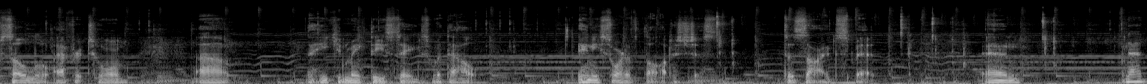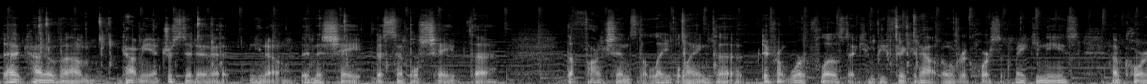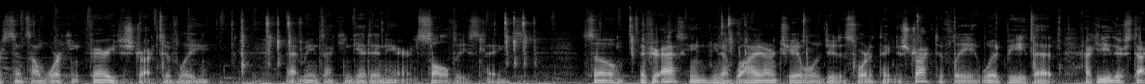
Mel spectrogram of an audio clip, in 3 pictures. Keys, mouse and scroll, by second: 5.0 click, 5.4 middle click, 7.2 x, 8.3 click, 9.3 alt+a, 9.8 click, 10.3 scroll up 1, 10.5 q, 11.1 click, 12.0 alt+a, 12.2 click, 12.5 q, 12.9 click, 13.5 alt+a, 14.4 middle click, 14.8-15.1 scroll down 2, 15.1 shift+middle click, 15.5 scroll down 1, 15.7 middle click, 19.5 scroll up 1, 20.2 click, 20.6 shift+Tab, 20.7 shift+middle click, 22.5-23.2 scroll up 1, 23.2 click, 25.7 typing, 26.7 click, 28.0 typing, 28.9 click, 29.4 scroll down 1, 30.3 alt+a, 30.8 scroll down 1, 31.2 shift+middle click, 31.9 scroll down 1, 32.3 shift+middle click, 33.0 shift+scroll up 1, 33.4 shift+middle click, 33.6-34.0 shift+scroll up 2.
